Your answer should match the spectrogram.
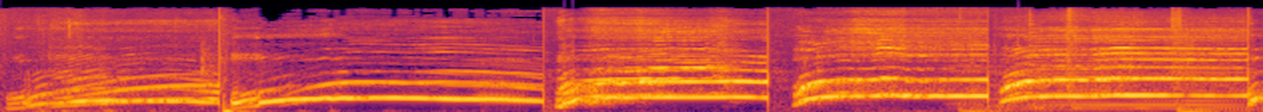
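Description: A person howling playfully in a high falsetto 'woo', about five long notes in a row, each sliding up at its start and then held.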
